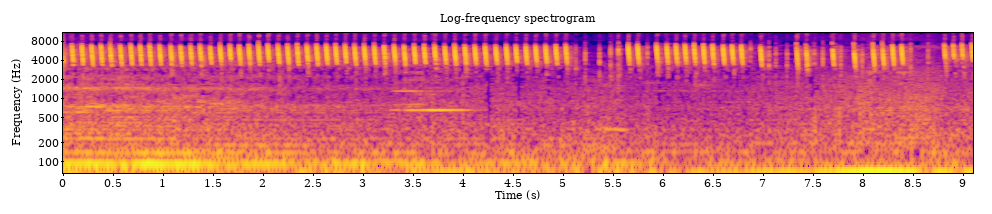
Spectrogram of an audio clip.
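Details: Mountain prinia (ciblek gunung) in 'ngebren' song meant for training songbirds: a long, rapid series of high, ticking notes, briefly broken midway, with faint other bird notes behind.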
